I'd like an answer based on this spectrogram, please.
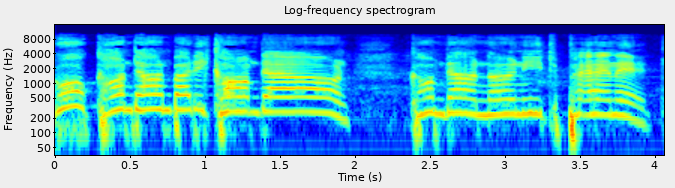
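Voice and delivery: loud, high, stretched-out reassurance; hammed-up shout to settle a panicker; urgent mock calming. Dad to the flustered ticket seller, loud mock calming.

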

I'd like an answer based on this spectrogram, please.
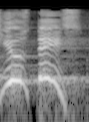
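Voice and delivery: high, loud yelled order; shout. Retold or imitated. Driver yells while tossing the cameras, shout. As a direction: bark it out of the car window. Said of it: "he goes".

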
